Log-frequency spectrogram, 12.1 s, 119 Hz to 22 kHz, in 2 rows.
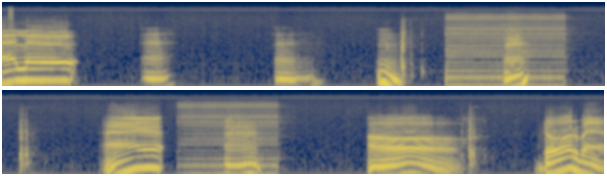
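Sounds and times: garbled voice from telephone earpiece: 0.0 - 0.8, 1.4 - 1.8, 2.7 - 4.1, 7.0 - 7.7, 9.7 - 10.8
steady telephone buzz: 4.4 - 5.9, 7.7 - 9.0.

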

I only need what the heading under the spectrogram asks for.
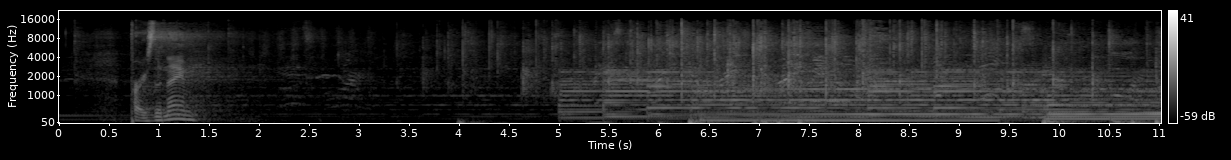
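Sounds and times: worship band music: 5.0 - 11.0.

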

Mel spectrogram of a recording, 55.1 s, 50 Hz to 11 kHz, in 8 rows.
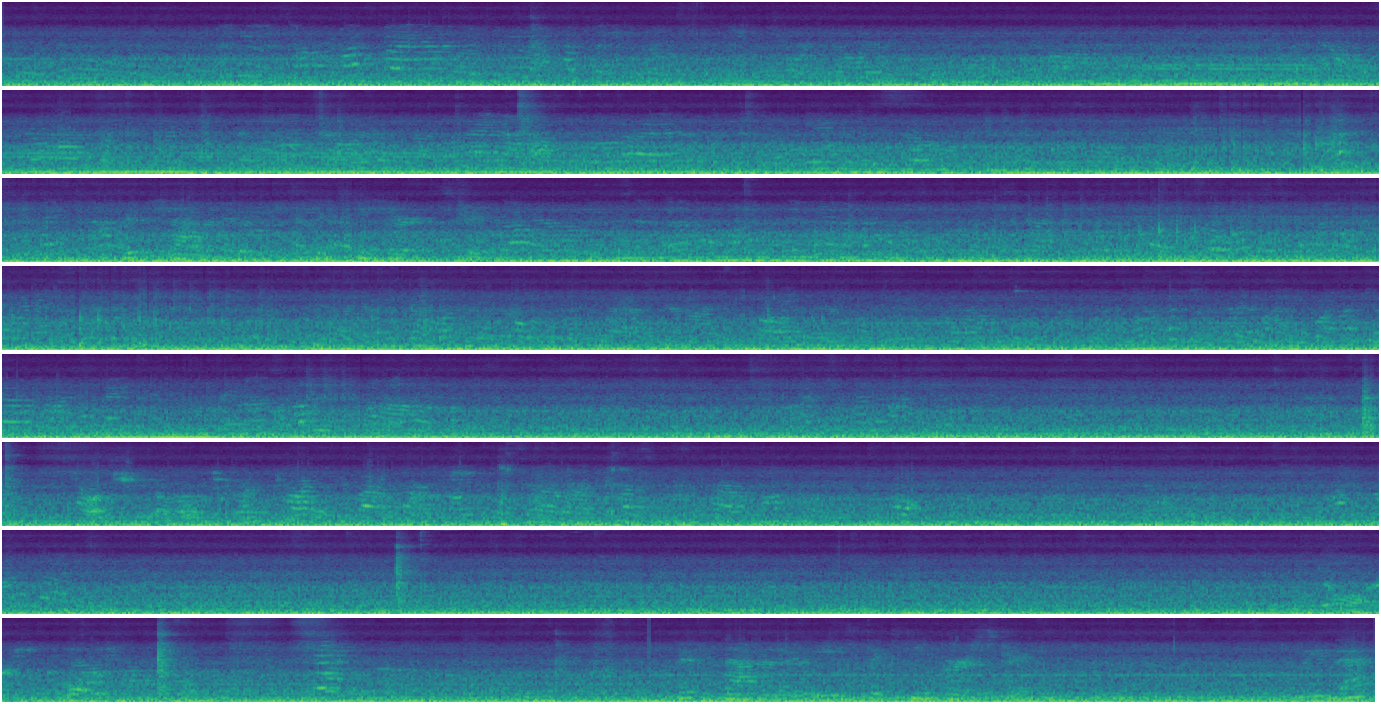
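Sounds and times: bus engine and road rumble: 0.0 - 55.0.

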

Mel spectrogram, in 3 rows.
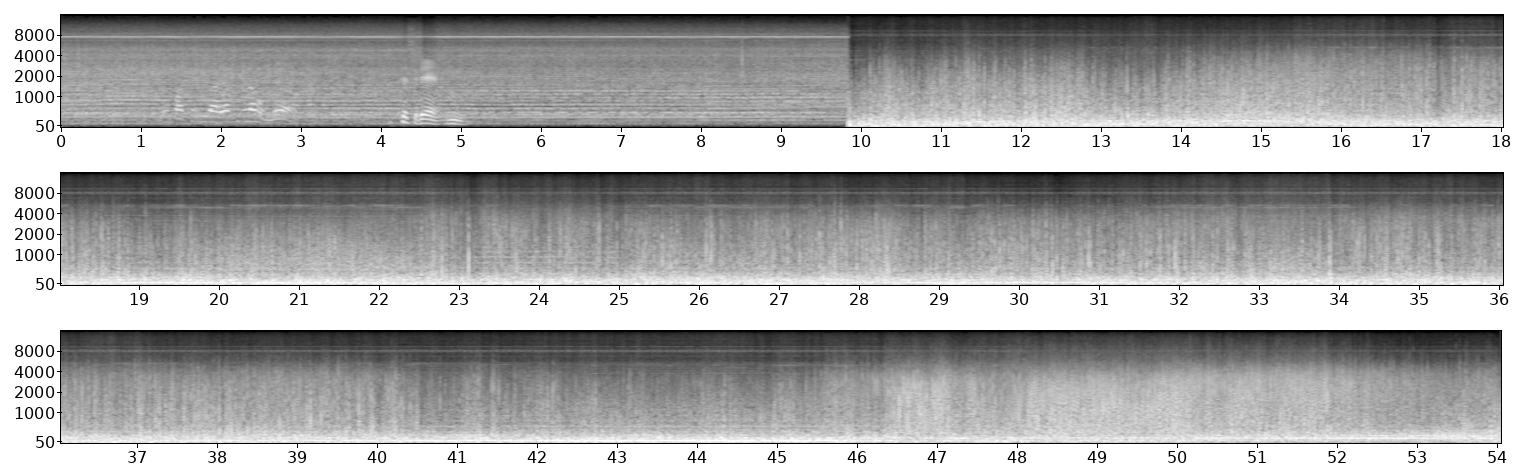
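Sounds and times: drone rotors humming: 0.0 - 54.0
wind noise: 0.0 - 54.0.

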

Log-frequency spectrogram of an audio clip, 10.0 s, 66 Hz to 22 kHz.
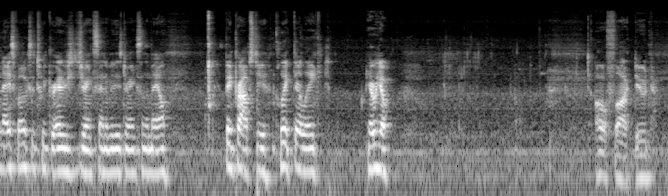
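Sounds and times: man sipping and swallowing: 6.3 - 8.9.

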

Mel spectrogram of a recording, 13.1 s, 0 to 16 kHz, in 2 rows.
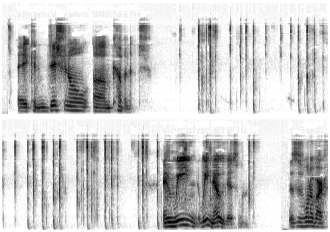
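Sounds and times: computer keyboard typing: 3.5 - 11.7.

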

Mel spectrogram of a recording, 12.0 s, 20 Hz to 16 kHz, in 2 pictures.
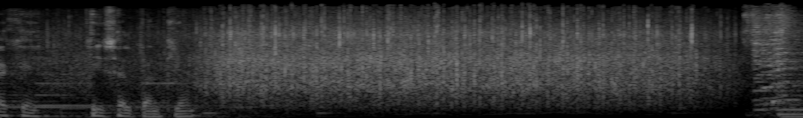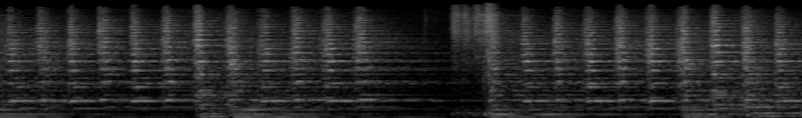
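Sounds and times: music: 0.0 - 2.8, 5.6 - 12.0
audience applauding: 0.0 - 5.8.

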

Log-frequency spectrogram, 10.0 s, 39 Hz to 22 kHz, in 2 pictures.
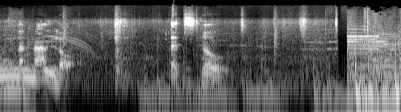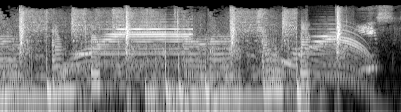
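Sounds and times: electronic music sting: 4.3 - 9.7.

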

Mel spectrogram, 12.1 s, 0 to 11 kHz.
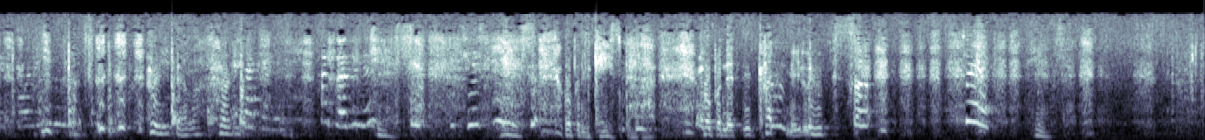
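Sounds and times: faint background hiss: 0.0 - 12.0
breath: 8.8 - 11.8.

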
